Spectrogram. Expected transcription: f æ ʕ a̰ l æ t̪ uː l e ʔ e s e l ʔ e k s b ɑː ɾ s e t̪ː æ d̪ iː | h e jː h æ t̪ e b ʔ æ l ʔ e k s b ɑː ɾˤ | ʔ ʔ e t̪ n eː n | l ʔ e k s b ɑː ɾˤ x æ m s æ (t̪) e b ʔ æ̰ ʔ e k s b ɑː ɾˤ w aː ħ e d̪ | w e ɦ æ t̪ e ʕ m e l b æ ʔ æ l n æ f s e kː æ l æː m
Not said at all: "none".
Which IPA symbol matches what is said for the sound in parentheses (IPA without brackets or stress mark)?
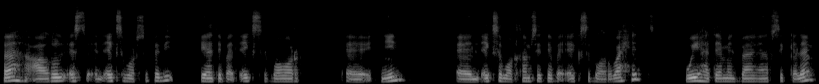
t̪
